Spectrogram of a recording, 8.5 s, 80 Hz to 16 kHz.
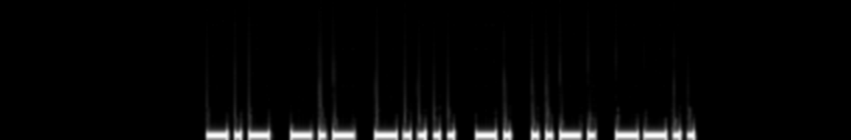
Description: Morse code, heard as a keyed tone, about 17 wpm, 700 Hz. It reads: KK6NFZ
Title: USA Call Signs - 6 Characters - Repeated 2x - 17wpm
